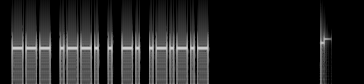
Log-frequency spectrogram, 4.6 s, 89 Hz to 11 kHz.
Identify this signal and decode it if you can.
Morse code, heard as a keyed tone, about 28 wpm, 700 Hz. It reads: OPEN.
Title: Sentences from Top 1300 Words 28wpm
